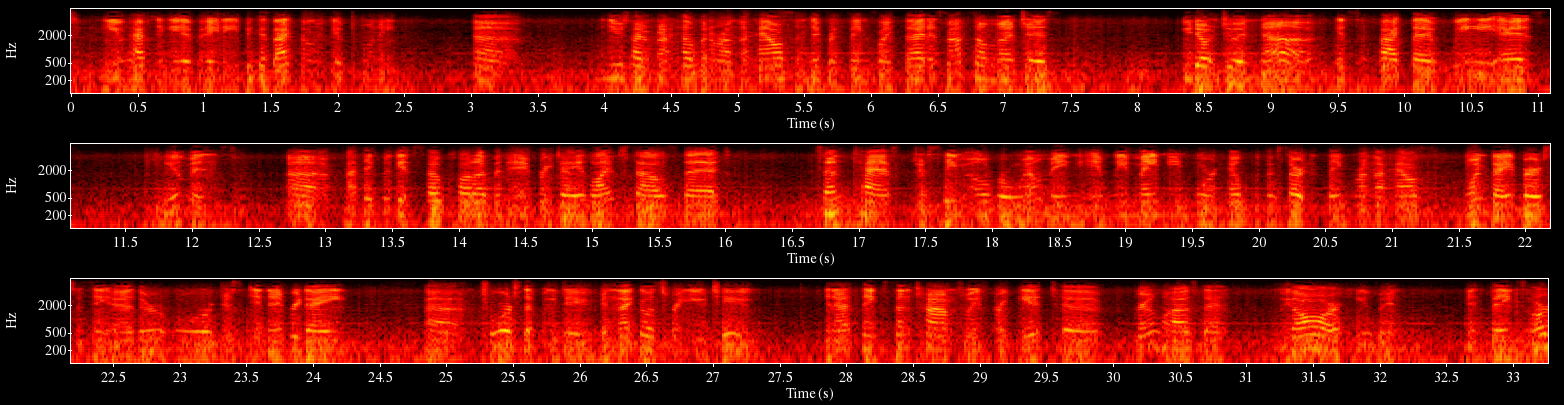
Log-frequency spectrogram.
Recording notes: Sorry for the road noise but GOD put it on us to start this. We went with it and followed no plan.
